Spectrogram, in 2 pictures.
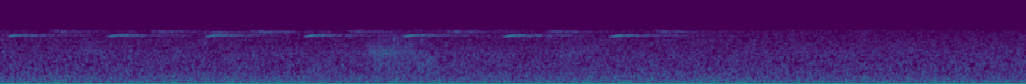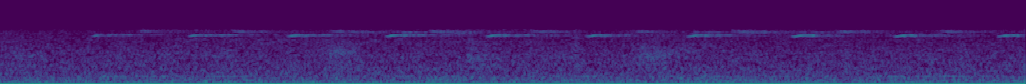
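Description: A small songbird repeating a short two-note phrase, high and clear at about three notes a second, in two runs with a pause of a few seconds between them, over the steady hiss of a trail camera's microphone.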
